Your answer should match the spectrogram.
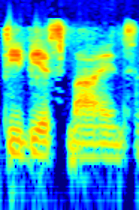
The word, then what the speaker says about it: DVS Mindz: The book, and again, for those listening at home, it's called Devious Mindz, and that's spelled DBS, by the way, Devious Mindz,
